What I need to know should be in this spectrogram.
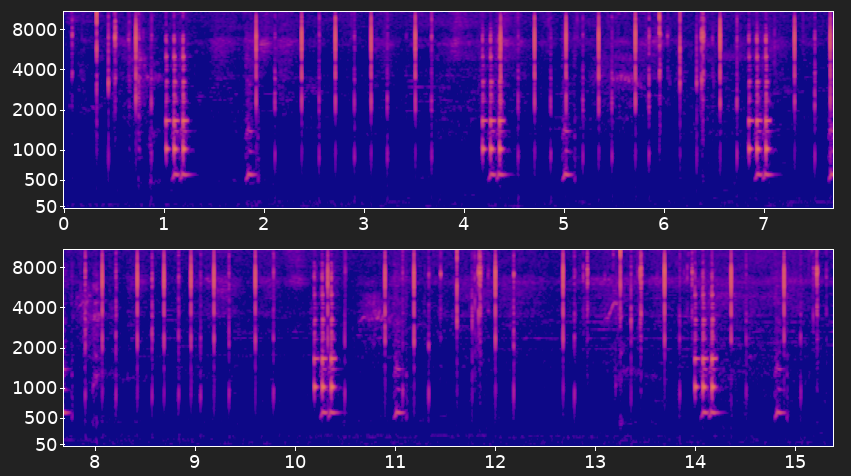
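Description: A short electronic chime plays from a small phone speaker each time dice are rolled.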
